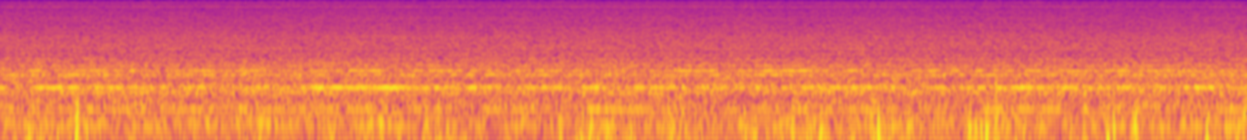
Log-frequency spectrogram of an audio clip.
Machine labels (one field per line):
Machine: fan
